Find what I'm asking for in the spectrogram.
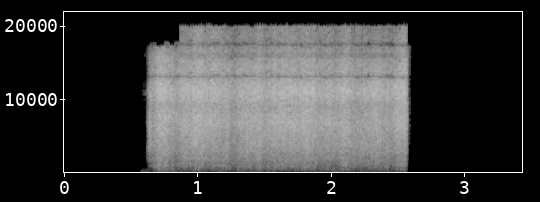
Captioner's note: static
